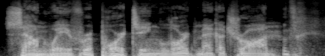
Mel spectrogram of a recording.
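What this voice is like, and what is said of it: Robotic Soundwave character voice. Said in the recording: “Can you do that Soundwave thing again?... It's pretty good... it actually sounds so good”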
